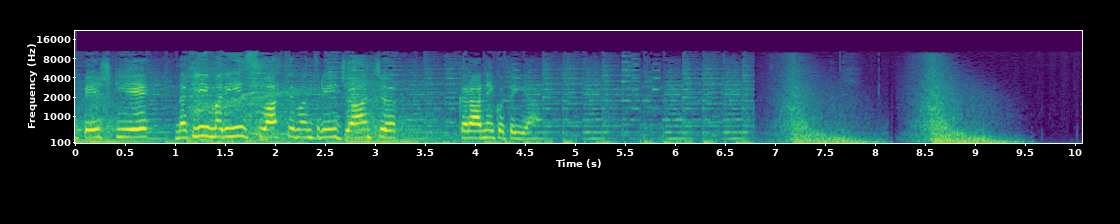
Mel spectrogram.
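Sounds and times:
whoosh with low rumble: 7.0 - 9.6.

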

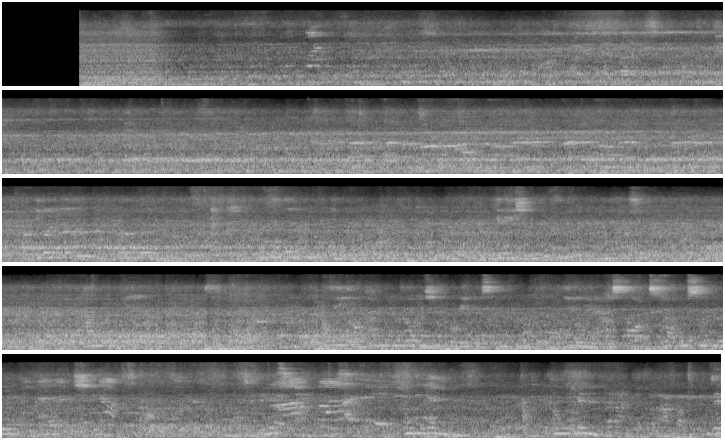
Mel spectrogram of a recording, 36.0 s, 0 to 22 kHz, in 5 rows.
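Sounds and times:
subway wheels rumbling: 0.8 - 36.0.

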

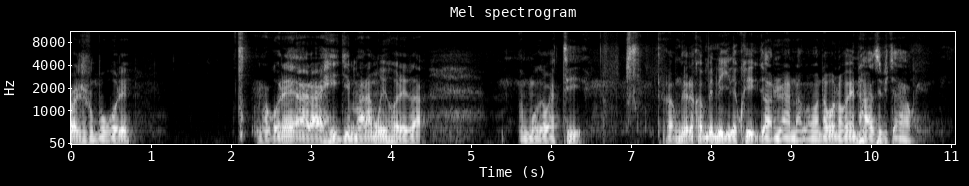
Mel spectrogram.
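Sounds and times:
man speaking: 0.0 - 0.8, 2.1 - 4.5, 5.4 - 10.8.

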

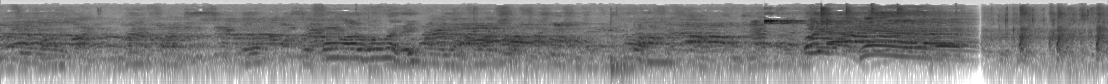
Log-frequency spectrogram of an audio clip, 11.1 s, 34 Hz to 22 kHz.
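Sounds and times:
people shouting: 6.6 - 9.8.

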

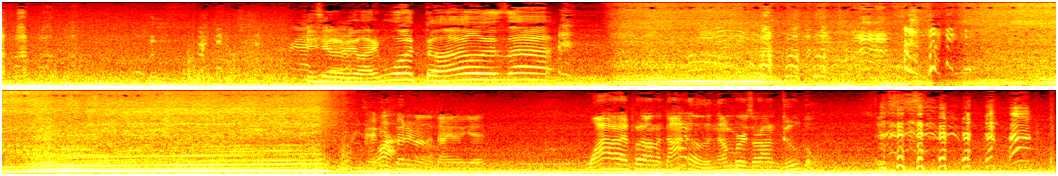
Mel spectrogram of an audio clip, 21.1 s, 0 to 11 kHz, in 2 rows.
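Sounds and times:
car engine at full throttle: 0.0 - 21.0.

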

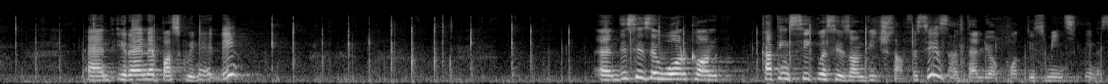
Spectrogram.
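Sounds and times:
light irregular taps: 0.0 - 11.0.

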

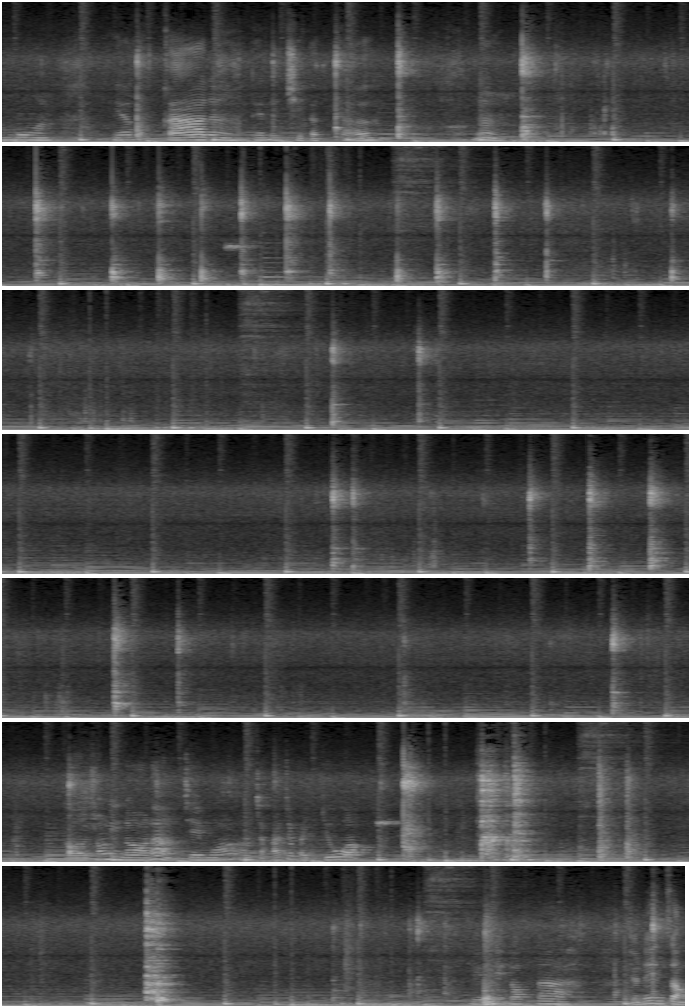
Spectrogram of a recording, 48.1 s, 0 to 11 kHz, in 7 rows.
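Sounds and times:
background music: 0.0 - 48.0.

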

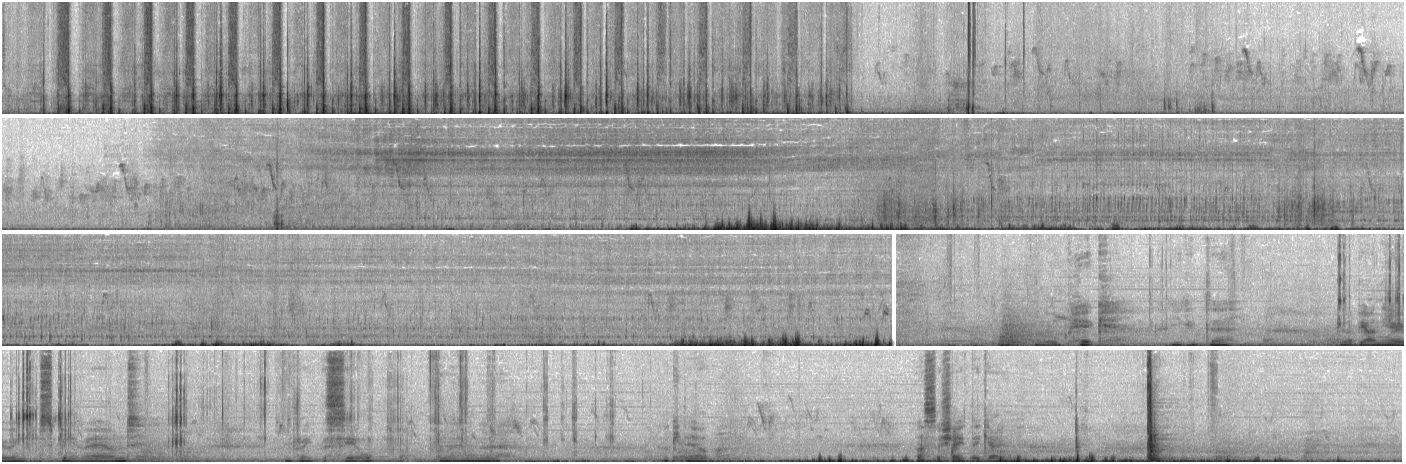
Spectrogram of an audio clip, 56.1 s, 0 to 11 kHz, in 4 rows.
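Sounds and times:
hand vacuum pump clicking: 0.4 - 8.6, 41.9 - 42.8
wind rumbling on microphone: 19.4 - 37.0, 46.9 - 56.0.

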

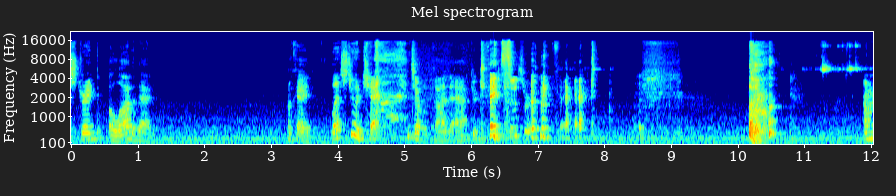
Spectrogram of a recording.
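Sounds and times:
faint breath: 8.5 - 9.6
woman coughing: 10.2 - 10.8.

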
